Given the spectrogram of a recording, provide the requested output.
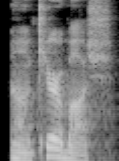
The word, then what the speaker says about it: Kiribati: Sarah said, Kiribati, pronounced Kiribati, Pacific Island.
